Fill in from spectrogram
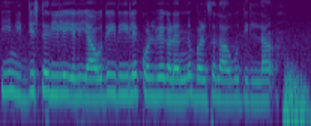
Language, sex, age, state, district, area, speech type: Kannada, female, 18-30, Karnataka, Kolar, rural, read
